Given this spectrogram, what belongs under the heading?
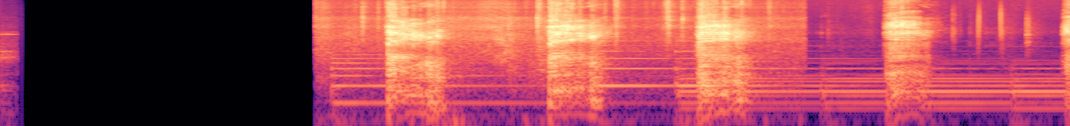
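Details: Dog that has coughed for two months, though nothing turned out to be wrong with it: four harsh, hacking cough-like bursts over background music, apparently an acted cough.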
